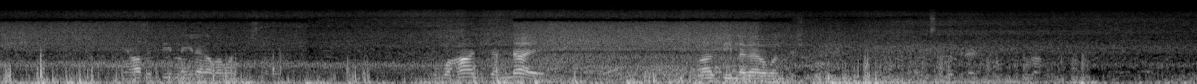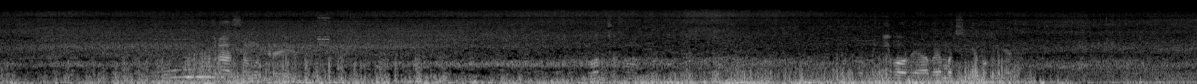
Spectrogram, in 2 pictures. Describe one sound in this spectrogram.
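Waves break and wash onto a shore.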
